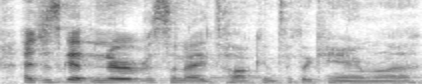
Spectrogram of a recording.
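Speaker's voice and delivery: rushed, nervous fast talk; talking really fast. Real, not acted. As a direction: hurry through it nervously. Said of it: "I don't know why I'm talking really fast".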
